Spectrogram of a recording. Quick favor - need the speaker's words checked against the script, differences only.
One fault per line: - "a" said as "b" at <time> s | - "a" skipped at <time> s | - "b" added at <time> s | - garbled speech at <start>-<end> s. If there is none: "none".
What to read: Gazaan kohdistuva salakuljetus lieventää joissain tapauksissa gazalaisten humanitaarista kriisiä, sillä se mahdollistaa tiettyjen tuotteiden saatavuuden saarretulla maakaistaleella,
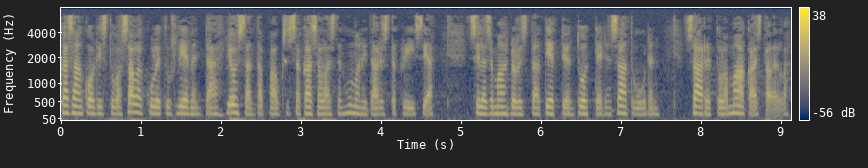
none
